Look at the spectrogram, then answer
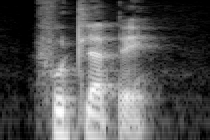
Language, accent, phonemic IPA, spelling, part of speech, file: French, France, /fu.tʁə la pɛ/, foutre la paix, verb, LL-Q150 (fra)-foutre la paix.wav
- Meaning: to leave alone, to leave be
